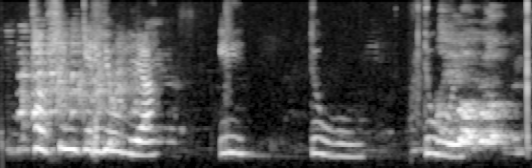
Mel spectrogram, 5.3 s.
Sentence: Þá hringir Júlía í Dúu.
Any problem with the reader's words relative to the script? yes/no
no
